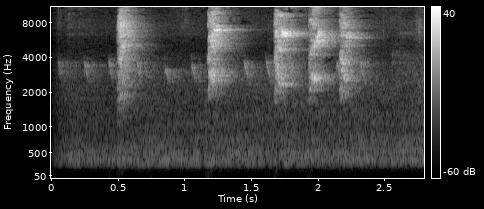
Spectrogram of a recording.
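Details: Budgerigar singing a song loaded with imitations of other birds (cucak jenggot, kapas tembak, ngekek lovebird, fighting house sparrow), used to tutor songbirds; a few sharp high chirps in separate bursts over a faint background hiss.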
